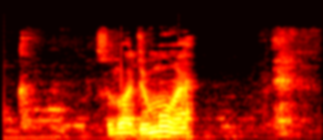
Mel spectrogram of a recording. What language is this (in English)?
Lasi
